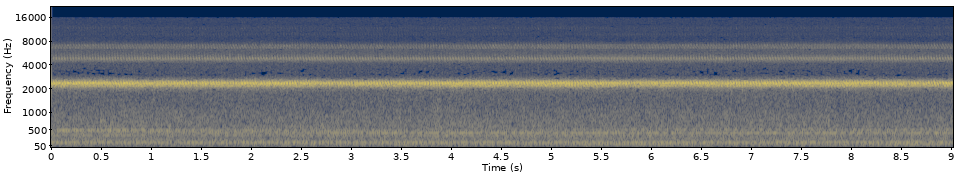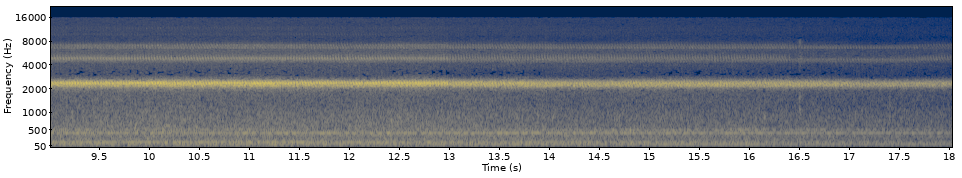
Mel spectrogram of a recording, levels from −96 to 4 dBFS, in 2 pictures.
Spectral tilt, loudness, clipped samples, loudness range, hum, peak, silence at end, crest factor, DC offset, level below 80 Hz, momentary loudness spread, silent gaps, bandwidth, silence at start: -2 dB/octave; -14 LUFS; under 0.1%; 8 LU; none; -4 dBFS; 0 s; 12 dB; under 0.1%; -52 dBFS; 10 LU; none; 16 kHz; 0 s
